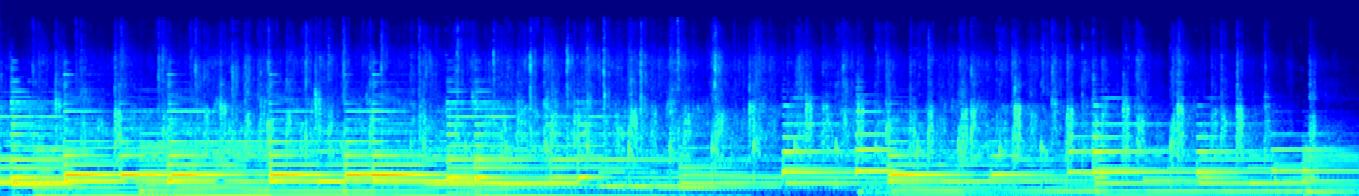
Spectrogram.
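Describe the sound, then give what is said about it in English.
An audience gives a hand clap of praise, clapping steadily for over ten seconds, a dense patter of many hands over sustained, loud keyboard chords that keep playing underneath. “Could you give Him a hand clap of praise?”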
